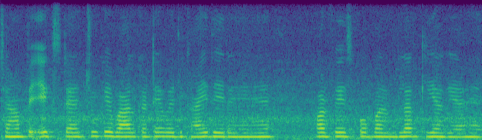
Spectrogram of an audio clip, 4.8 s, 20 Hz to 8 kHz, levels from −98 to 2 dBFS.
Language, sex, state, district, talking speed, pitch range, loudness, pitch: Hindi, female, Chandigarh, Chandigarh, 250 wpm, 220-235 Hz, -14 LUFS, 230 Hz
